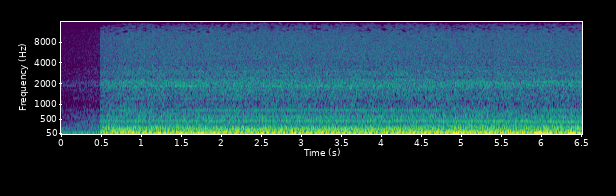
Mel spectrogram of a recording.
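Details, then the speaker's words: Chevrolet Traverse held at a steady 1500 rpm: uneven, irregular pops and stumbles heard at the tailpipe, engine hesitating; scanner counted 14 misfires, cylinder 4 suspected. "right at 15 i'm getting lots of pops you can hear them out the back side you can kind of feel them in the engine where it just hesitates a little bit"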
